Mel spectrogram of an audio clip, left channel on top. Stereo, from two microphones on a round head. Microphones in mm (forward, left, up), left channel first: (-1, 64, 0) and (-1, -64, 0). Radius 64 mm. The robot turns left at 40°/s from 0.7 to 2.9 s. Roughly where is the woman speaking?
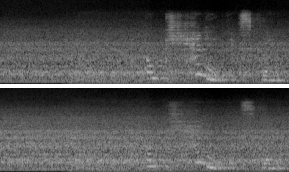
Left.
